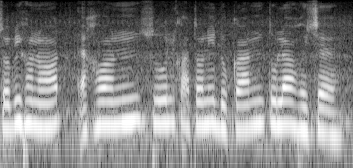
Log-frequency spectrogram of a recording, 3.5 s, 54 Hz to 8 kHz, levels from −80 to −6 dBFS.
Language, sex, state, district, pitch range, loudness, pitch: Assamese, male, Assam, Kamrup Metropolitan, 175-200 Hz, -13 LUFS, 195 Hz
